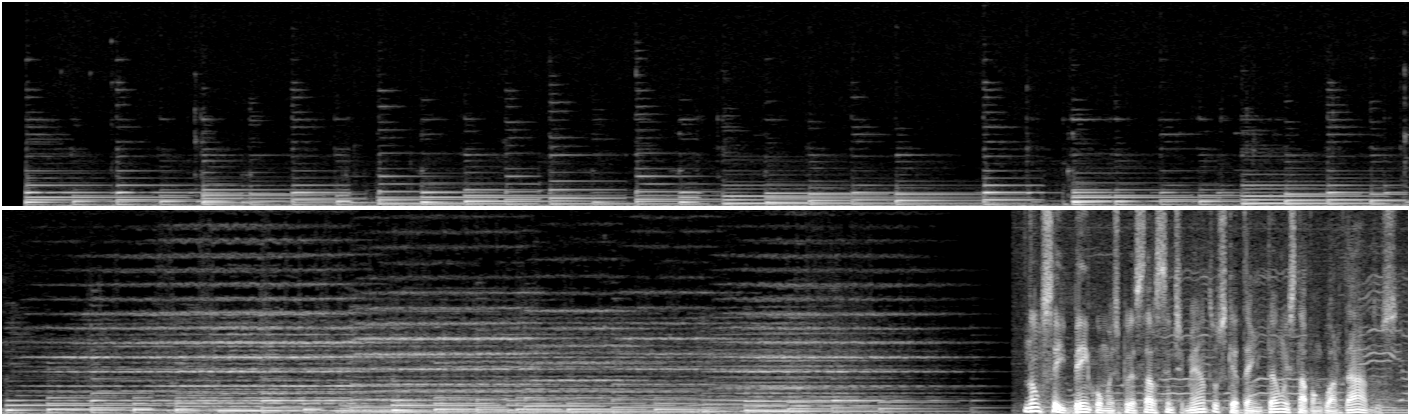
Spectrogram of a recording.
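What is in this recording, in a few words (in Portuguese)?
ROMANTICA SUAVE male, telemensagem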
